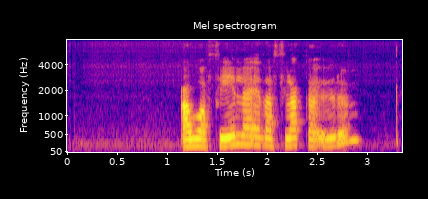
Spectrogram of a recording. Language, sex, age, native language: Icelandic, female, 40-49, German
